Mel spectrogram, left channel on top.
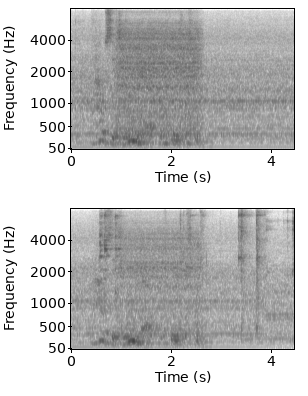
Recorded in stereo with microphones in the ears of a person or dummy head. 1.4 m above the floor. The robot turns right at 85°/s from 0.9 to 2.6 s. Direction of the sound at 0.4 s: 170° left.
